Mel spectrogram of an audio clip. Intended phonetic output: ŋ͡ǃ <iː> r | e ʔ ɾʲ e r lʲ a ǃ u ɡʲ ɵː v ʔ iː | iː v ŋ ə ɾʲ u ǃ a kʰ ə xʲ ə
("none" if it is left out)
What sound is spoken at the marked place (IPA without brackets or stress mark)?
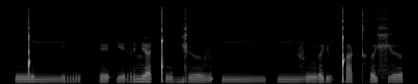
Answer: iː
